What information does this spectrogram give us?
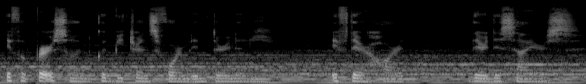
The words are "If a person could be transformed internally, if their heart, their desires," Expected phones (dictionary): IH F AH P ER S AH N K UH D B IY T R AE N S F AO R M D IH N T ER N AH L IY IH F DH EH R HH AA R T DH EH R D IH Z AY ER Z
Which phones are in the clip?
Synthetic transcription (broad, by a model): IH F AH P ER S AH N K UH D B IY T R AE N S F AO R M D IH N T ER N AH L IY IH F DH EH R HH AA R T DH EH R D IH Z AY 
